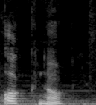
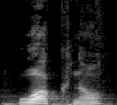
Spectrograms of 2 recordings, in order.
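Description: First: The word begins directly with a vowel. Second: The word begins with a w-like glide. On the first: This is the standard Polish way of saying it. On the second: This is the Poznań dialect way of saying it.

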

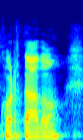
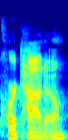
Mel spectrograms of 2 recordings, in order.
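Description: First: The word is said with a Spanish accent. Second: The word is said with an American accent. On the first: "in Spain is a cortado" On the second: "with an American accent"

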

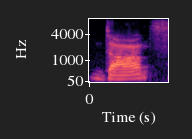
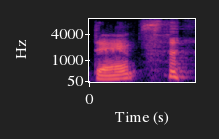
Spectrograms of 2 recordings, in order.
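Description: First: It is said with an Adelaide vowel. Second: It is said with a Sydney vowel.

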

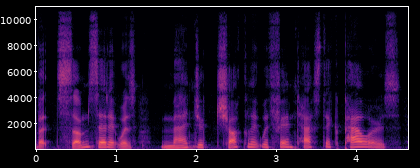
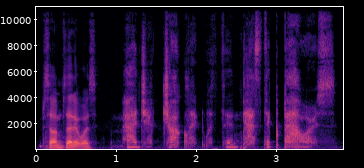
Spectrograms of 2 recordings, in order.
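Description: First: The words are spoken in full voice. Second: The words are spoken in a whisper. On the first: The speaker calls it wrong. "Oh, sorry" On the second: The speaker calls it right. "And they always whispered when they said it"

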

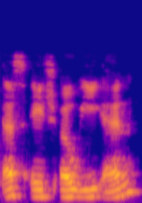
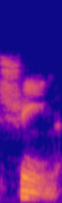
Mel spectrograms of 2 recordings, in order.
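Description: First: The vowel sounds like the one in 'bone'. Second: The vowel sounds like the one in 'lane'. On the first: The speaker calls it wrong. "it's spelled Shoen" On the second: The speaker calls it right. "but you say it Shane"

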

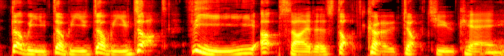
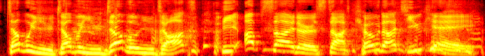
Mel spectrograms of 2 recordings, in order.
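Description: First: It is said in his normal voice. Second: It is said in a put-on voice.

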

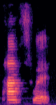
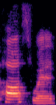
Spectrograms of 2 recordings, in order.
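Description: First: It is said in a regional, non-posh British accent. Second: It is said in a posh, refined British accent. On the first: "from my area, I would say a password" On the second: "password would sound very posh"

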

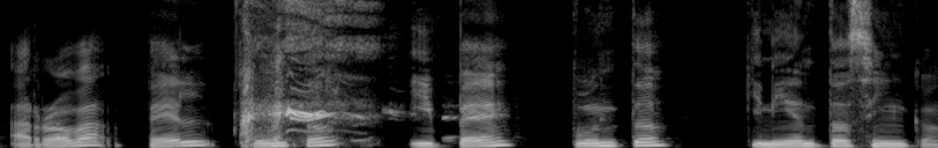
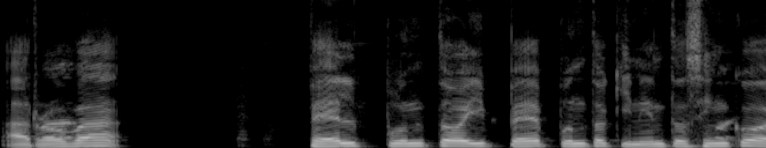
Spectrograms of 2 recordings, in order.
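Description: First: It is said slowly. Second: It is said at normal speed.

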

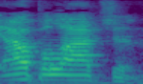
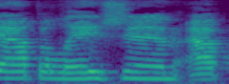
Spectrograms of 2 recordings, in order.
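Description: First: The word is said the way locals say it. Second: The word is said the common outsider way. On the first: This is how people from the region say it. The speaker calls it right. "the Appalachian people say Appalachian" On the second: This is an accepted but non-local way to say it. The speaker calls it wrong. "you could say Appalachian"

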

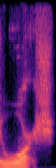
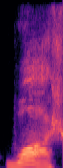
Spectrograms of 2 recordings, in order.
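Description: First: It is said in Pittsburghese, with an r. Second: It is said in a standard accent.

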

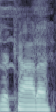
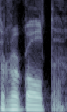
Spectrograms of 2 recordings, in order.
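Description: First: It is said with a common American pronunciation. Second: It is said with an Italian-style pronunciation. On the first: This is how most people say it. "Everybody says ricotta" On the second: This is how Italians say it. "but Italians, it's ricotta"

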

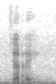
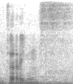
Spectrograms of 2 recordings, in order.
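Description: First: The name ends on the ng sound. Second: The name ends with a ks sound. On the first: The speaker calls it right. "Dan nggak pakai X bacanya" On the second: The speaker calls it wrong. "yang salah tuh nyebutnya juga jerings. Karena ada X kan di namanya"

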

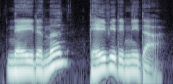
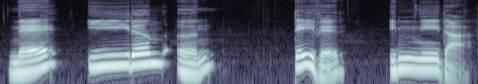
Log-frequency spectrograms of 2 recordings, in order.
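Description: First: It is said fast. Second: It is said slowly.

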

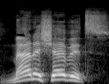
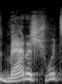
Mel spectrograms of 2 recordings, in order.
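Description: First: The middle consonant is pronounced as a V. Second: The middle consonant is pronounced as a W. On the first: The speaker calls it right. "but there's no V in there" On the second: The speaker calls it wrong. "I would say, because I could pronounce it"

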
